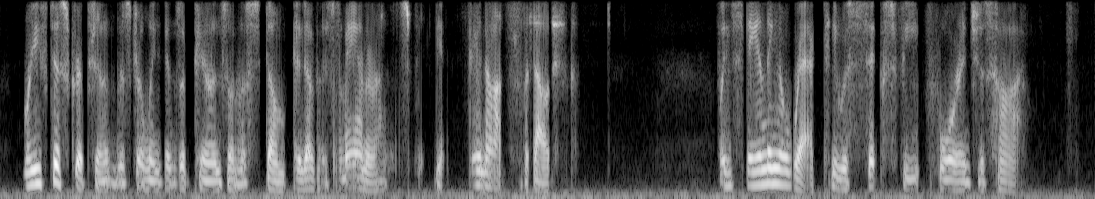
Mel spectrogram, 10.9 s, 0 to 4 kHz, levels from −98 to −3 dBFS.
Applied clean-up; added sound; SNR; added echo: neural diffusion model UNIVERSE++.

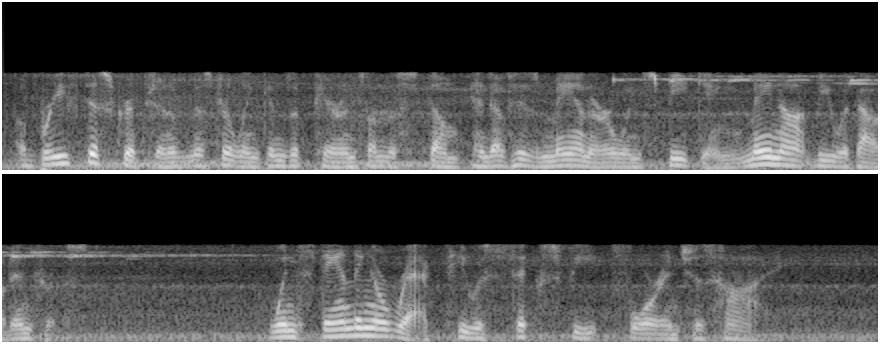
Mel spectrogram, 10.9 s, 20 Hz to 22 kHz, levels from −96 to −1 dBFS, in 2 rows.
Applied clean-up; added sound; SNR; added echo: none; Accelerating, revving, vroom + Chime; 13 dB; none.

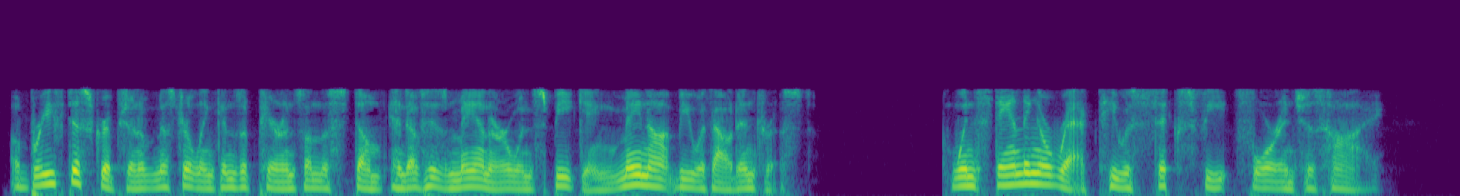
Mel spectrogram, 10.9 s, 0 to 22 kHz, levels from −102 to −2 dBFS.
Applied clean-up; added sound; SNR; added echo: none; none; none; none.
